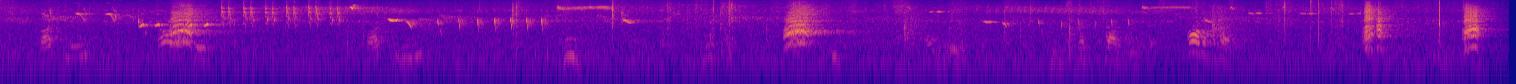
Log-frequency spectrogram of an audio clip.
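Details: Common raven (Corvus corax) in Bryansk, Russia, gives harsh, hoarse croaks at irregular intervals every few seconds over a busy background of smaller birds' chips, trills and whistles.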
